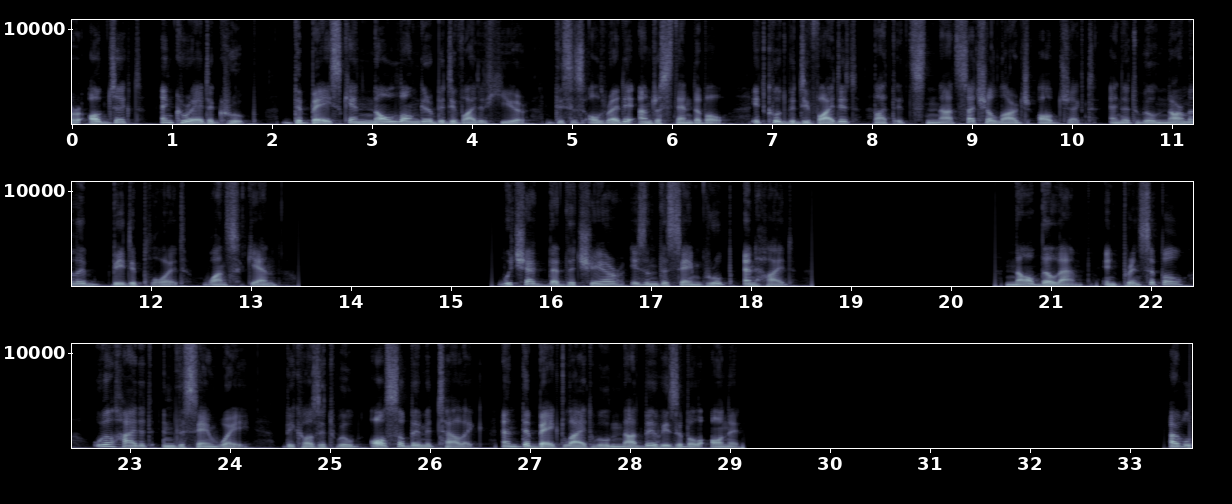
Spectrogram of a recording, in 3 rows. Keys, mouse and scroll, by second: 0.0 alt+middle click, 0.1 click, 0.8 alt+middle click, 1.7 click, 3.0 alt+middle click, 3.2 middle click, 5.2 click, 6.7 right click, 6.9 click, 7.5 click, 8.3 alt+middle click, 9.1 click, 10.2 alt+middle click, 11.1 ctrl+click, 11.7 ctrl+click, 12.7 ctrl+right click, 12.8 click, 13.1 alt+middle click, 14.0 click, 14.5 click, 17.8 alt+middle click, 19.0 alt+middle click, 19.6 click, 20.2 alt+middle click, 21.7 right click, 21.9 click, 23.3 middle click, 23.3 middle click, 23.4 alt+middle click, 23.7 alt+middle click, 24.7 click, 25.3 alt+middle click, 25.8 click, 25.8-26.2 scroll, 26.9 alt+middle click, 27.2 scroll, 28.0 alt+middle click, 29.1 scroll, 30.0 alt+middle click, 30.8 click, 31.7 middle click, 31.8 scroll, 32.9 click, 33.5 click.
